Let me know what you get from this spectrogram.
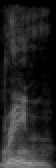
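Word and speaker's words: reign: g n 이렇게 쓰고 발음은 우리 내리는 비처럼 rain 이렇게 발음을 합니다 그래서 레이닝 챔피언이라는 것은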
